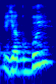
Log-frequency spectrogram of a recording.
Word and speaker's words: як би: часткою або із займенником тоді наголоспаде на перший склад як би краще підготуватися до нмт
